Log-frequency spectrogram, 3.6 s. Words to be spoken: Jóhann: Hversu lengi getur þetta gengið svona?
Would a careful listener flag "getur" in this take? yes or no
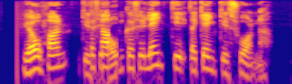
yes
